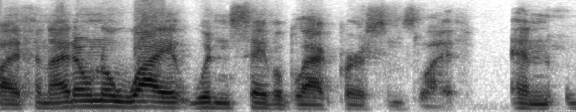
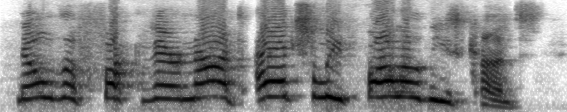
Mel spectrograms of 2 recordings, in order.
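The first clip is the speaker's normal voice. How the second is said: worked-up outburst. Real, not acted. Heated rant about his feed.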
